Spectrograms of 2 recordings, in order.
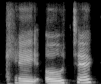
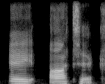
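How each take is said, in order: First: CHAOTIC split before the T, middle syllable a long "oh"; long O syllable break. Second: CHAOTIC split after the T, middle syllable a short "ah"; closed syllable, short O in chaotic; short O syllable break. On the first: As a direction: say chaotic slowly as kay-OH-tic. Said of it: "So is it chaotic". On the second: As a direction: say chaotic as kay-OT-ic. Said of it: "is it". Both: Shown as a demonstration.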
